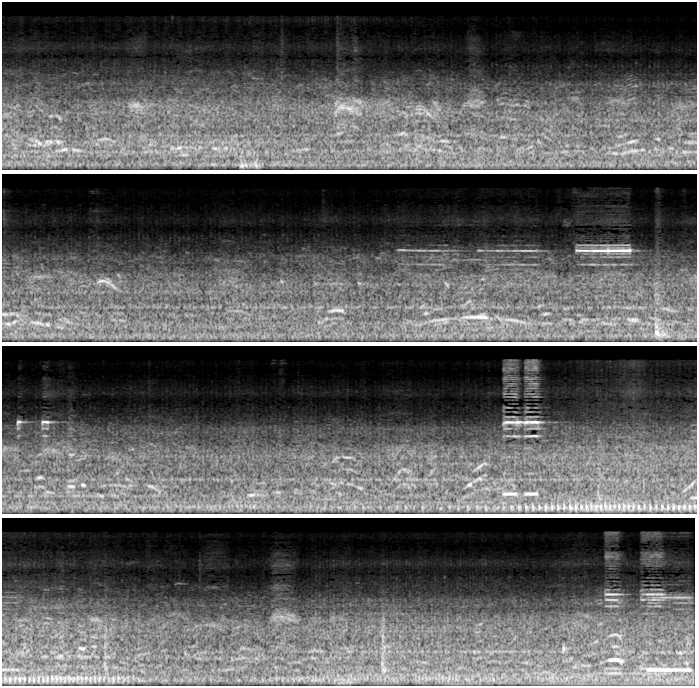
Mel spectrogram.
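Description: Crows caw repeatedly nearby, outdoors.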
